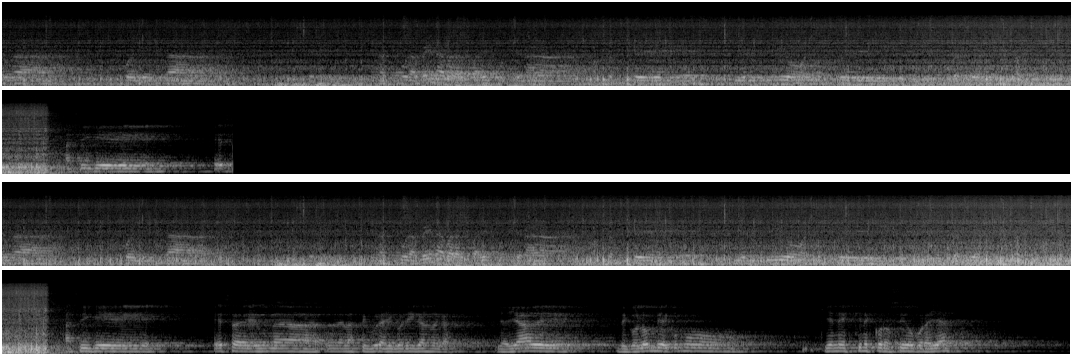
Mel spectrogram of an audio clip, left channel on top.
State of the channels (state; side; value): drops out; left; at 13.0 s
